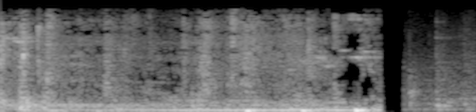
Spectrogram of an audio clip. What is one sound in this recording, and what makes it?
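A cat thumps as it lands on a soft bed.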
